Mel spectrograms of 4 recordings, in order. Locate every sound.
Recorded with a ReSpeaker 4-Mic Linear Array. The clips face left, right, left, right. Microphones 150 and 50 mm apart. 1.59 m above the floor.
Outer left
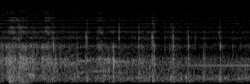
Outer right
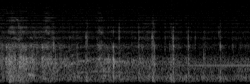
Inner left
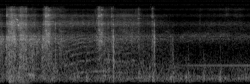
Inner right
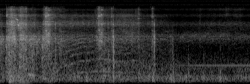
Only background noise.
